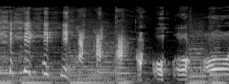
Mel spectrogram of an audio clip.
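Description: A character voice laughing in a quick run of "ha-ha-ha" pulses, about four to five a second, over steady background music.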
